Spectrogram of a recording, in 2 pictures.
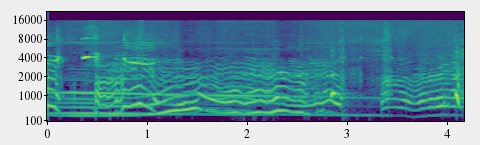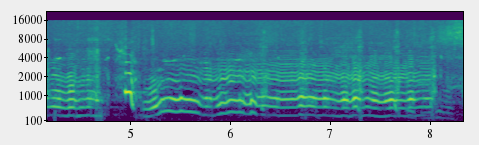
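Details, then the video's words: Wolves in a loud group howl, long drawn tones that bend upward and dip, several voices layered, one steady low howl fading after three seconds while higher wavering howls continue with short yips. "Howling with Wolves"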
